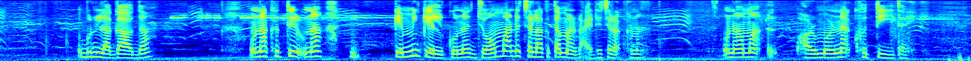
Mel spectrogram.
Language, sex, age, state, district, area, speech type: Santali, female, 18-30, West Bengal, Paschim Bardhaman, rural, spontaneous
